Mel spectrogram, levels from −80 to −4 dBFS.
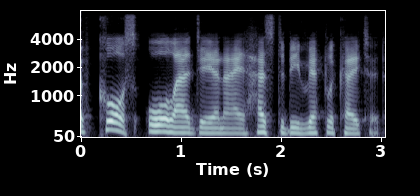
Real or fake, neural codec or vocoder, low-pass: fake; codec, 16 kHz, 1 kbps, FunCodec, trained on Chinese and English, 50 frames a second; 7.2 kHz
